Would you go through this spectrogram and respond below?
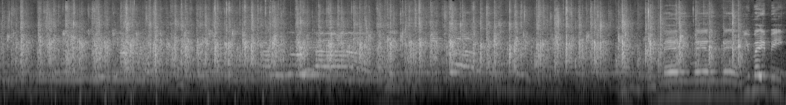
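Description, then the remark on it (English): An audience at a church service claps their hands unto the Lord steadily and loudly for about ten seconds, dense applause filling the space, with sustained musical tones and some voices running underneath. “One more time, would you clap your hands unto the Lord?”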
